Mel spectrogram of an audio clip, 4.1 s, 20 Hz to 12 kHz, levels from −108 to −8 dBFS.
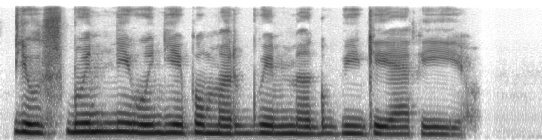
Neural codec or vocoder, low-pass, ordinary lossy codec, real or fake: autoencoder, 22.05 kHz, a latent of 192 numbers a frame, VITS, trained on one speaker; 9.9 kHz; none; fake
